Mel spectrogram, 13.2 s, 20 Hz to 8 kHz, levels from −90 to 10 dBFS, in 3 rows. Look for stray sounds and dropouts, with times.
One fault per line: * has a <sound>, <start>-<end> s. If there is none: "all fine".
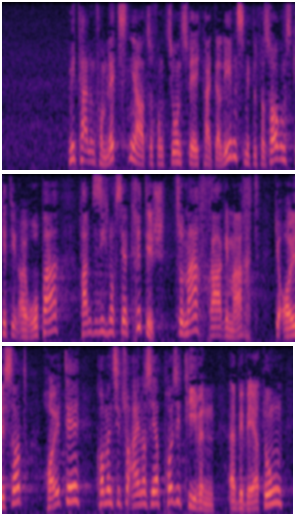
all fine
